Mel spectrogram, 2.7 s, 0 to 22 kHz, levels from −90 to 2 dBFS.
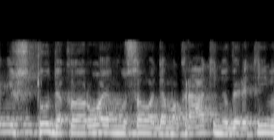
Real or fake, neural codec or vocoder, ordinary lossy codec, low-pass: real; none; MP3, 48 kbps; 7.2 kHz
